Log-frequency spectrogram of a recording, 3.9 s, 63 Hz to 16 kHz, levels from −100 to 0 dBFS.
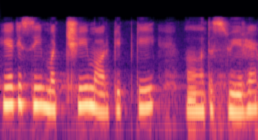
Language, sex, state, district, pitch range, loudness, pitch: Hindi, female, Himachal Pradesh, Shimla, 205-255 Hz, -15 LUFS, 230 Hz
